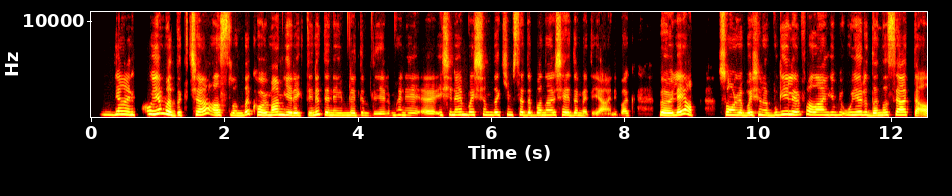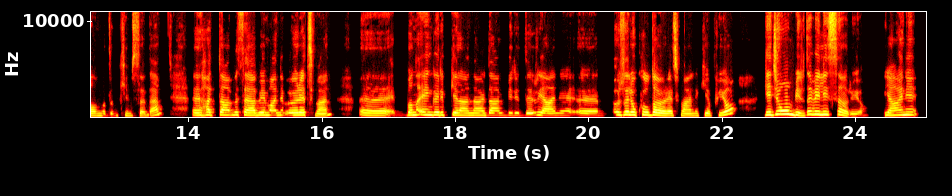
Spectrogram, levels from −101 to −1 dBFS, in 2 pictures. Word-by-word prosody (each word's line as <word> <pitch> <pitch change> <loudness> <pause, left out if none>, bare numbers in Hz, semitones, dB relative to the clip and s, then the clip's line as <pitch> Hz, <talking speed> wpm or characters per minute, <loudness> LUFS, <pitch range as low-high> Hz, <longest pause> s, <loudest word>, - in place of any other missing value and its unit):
Iıı, 290 -2 -7
yani, 320 -3 +2
koyamadıkça 330 - +4
aslında 255 +2 0
koymam 280 +1 +3
gerektiğini 245 +3 +2
deneyimledim, 235 -1 -2
diyelim. 200 +2 -6
Hani, 245 -1 -8
ııı, 210 -3 -5
işin 280 +3 -2
en 285 0 +1
başında 275 -1 0
kimse 275 -1 -1
de 255 -2 0
bana 255 +1 -1
şey 260 -2 +1
demedi 235 -5 -5
yani: 340 - -7
"Bak, 215 - -4 0.5
böyle 250 +1 +8
yap; 405 - +4 0.4
sonra 265 -5 +1
başına 255 -2 0
bu 260 - -4
gelir." 310 -1 +3
falan 275 -4 +1
gibi 270 0 -5
bir - - -6
uyarı 285 -2 -1
da, 240 +1 +3
nasihat 275 +1 +2
de - - +1
almadım 205 0 -4
kimseden. 205 - -7 0.5
Eee, 245 0 -2
hatta 265 0 -1
mesela 255 -2 -1
benim 255 0 -1
annem 250 0 -5 0.2
öğretmen. 255 -1 -1 0.4
Eee, 225 -2 -3 0.2
bana 265 +4 0
en 280 -2 +1
garip 265 -2 -1
gelenlerden 235 -1 -4
biridir. 235 0 -2
Yani, 225 -3 -3
eee, 225 -3 -6 0.3
özel 290 +1 +2
okulda 275 -3 +3
öğretmenlik 210 0 -3
yapıyor, 240 - 0 0.5
gece 290 +4 +3
23.00'de 325 -5 +5
velisi 310 -1 +4
arıyor. 195 -6 -5 0.3
Yani, 265 +5 -1
260 Hz, 140 wpm, -21 LUFS, 235-285 Hz, 0.5 s, böyle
